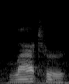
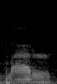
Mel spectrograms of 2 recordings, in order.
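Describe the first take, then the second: First: The middle consonant is a crisp T sound. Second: The middle consonant is a soft D-like sound. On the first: "we don't say latter" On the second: "we say ladder"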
